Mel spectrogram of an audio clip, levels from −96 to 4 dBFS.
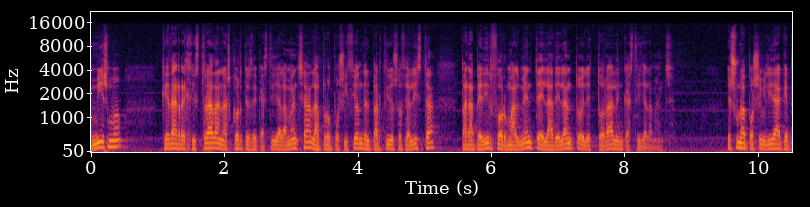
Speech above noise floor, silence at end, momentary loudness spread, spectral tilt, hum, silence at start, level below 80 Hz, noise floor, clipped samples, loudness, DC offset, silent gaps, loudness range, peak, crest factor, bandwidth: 30 dB; 0 s; 11 LU; -5.5 dB/octave; none; 0 s; -52 dBFS; -55 dBFS; under 0.1%; -25 LUFS; under 0.1%; none; 2 LU; -6 dBFS; 20 dB; 15.5 kHz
